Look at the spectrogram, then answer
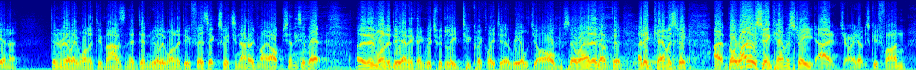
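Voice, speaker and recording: Northern Irish man telling informal stories. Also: medium pitch. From Northern Ireland, near Belfast. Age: middle-aged. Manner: conversational, anecdotal, self-deprecating. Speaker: interview guest, Bible teacher. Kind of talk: informal personal storytelling.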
